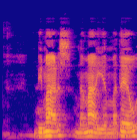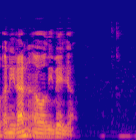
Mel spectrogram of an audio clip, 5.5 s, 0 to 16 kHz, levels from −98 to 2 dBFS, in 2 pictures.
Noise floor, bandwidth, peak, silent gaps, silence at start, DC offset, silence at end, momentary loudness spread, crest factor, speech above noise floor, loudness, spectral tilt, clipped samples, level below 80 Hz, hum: -77 dBFS; 7.8 kHz; 0 dBFS; none; 0.6 s; under 0.1%; 1.25 s; 12 LU; 22 dB; 58 dB; -20 LUFS; -4.5 dB/octave; under 0.1%; -52 dBFS; none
